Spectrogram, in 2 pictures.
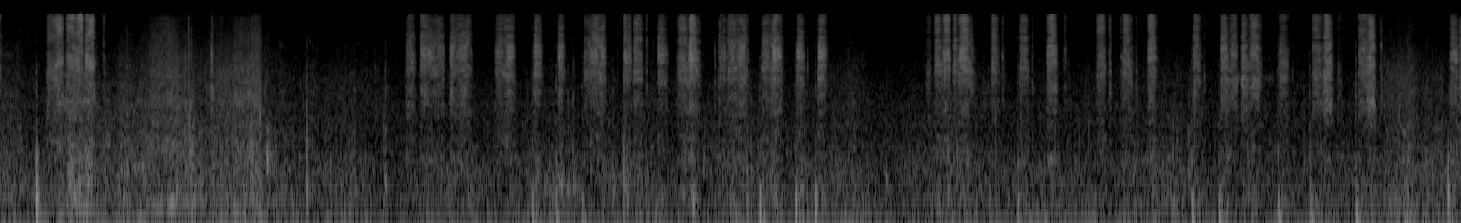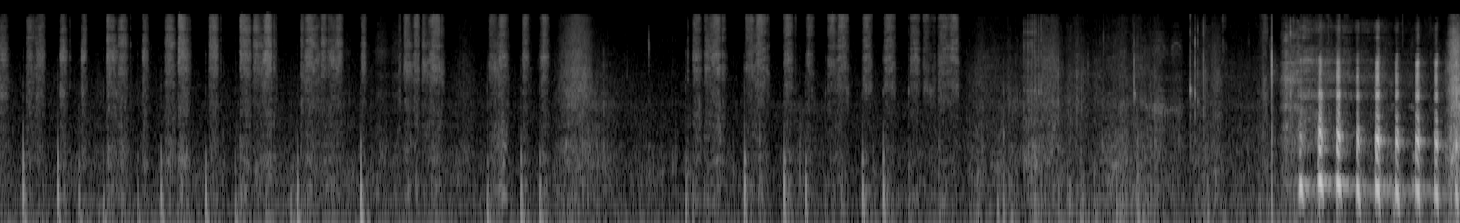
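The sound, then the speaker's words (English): A pen scratches steadily across paper as someone draws, with short strokes and brief pauses, then a burst of louder squeaky marks near the end. “And, even though this is a technology kind of show, we make people do this with a pen and paper rather than a computer screen and things like that.”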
